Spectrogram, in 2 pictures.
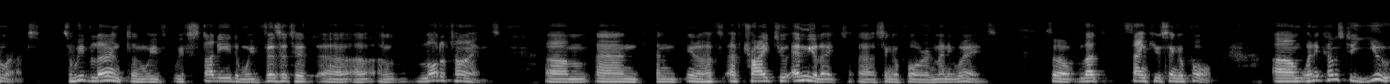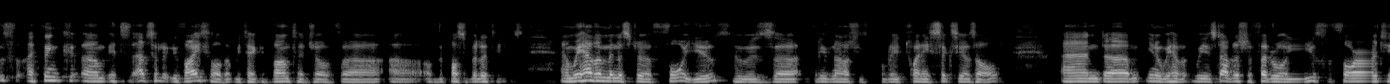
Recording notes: This public lecture was conducted online via Zoom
